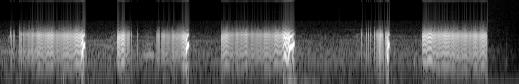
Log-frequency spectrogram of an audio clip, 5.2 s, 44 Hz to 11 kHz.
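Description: Short voiced grunts on each breath out, about 60 a minute, marking severe respiratory distress in an infant.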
